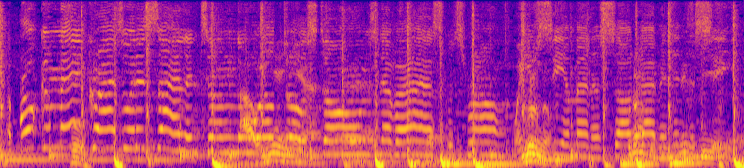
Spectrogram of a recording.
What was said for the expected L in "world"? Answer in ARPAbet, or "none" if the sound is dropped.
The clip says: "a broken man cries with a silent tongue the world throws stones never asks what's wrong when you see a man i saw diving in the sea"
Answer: L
